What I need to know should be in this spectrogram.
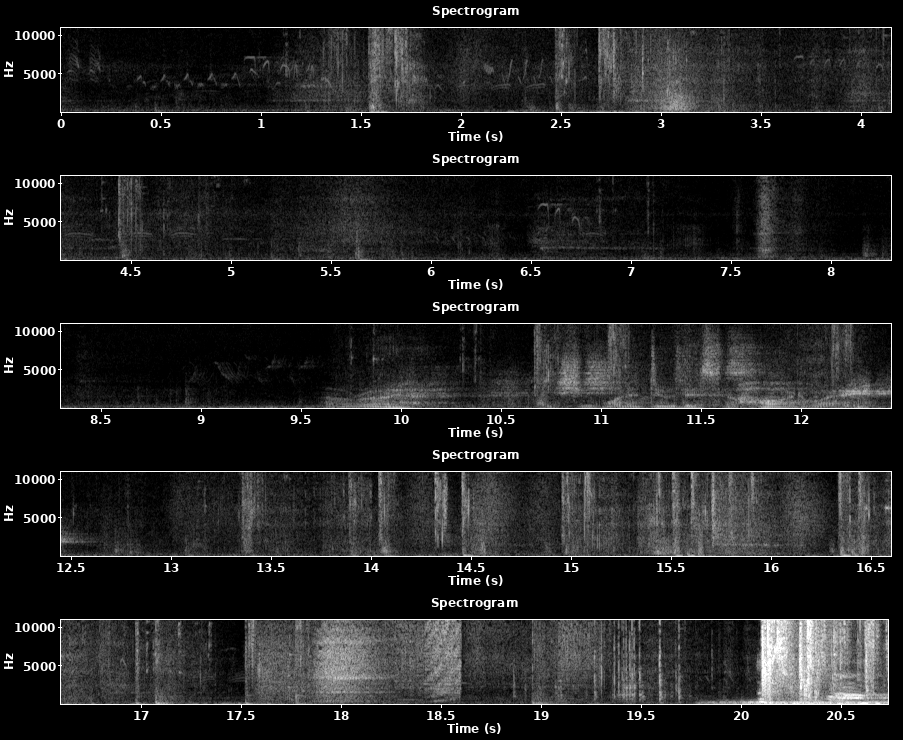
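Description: Footsteps shuffle softly over a gritty floor.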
